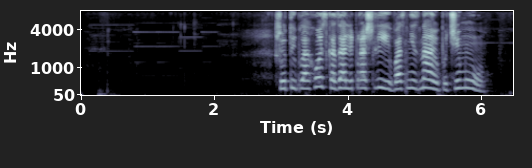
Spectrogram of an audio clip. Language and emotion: Russian, angry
